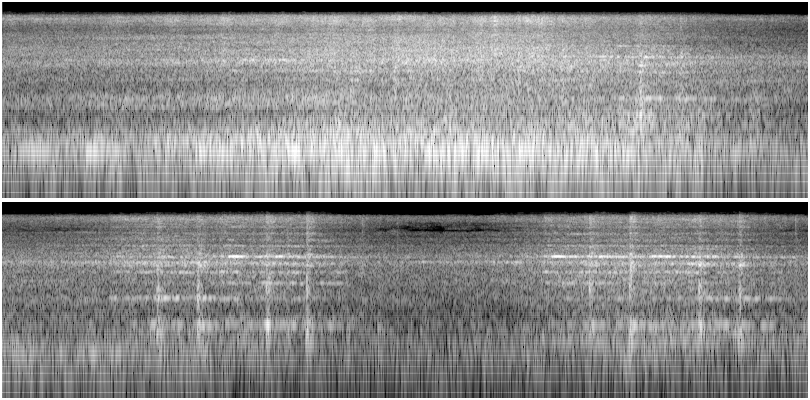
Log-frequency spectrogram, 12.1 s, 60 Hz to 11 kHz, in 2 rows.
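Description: Zurich S-Bahn double-deck train led by an SBB Re 450 electric locomotive passing close by. The locomotive's deep rumble is loudest a few seconds in. The coaches then roll past with scattered wheel clicks and thin, high wheel squeal.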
